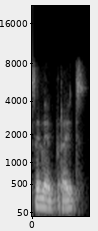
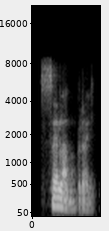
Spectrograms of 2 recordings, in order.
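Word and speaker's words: Cellebrite: Today is when I've noticed that we don't pronounce this word as celebrate but celebrate that is from um honorable babu.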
